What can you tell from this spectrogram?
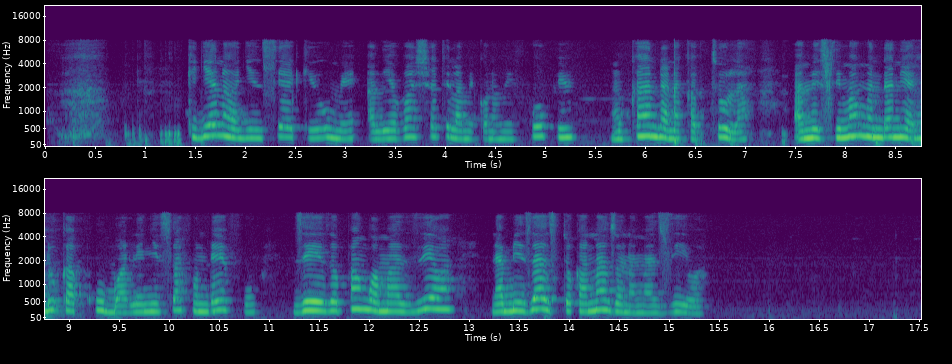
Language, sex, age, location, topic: Swahili, female, 18-24, Dar es Salaam, finance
